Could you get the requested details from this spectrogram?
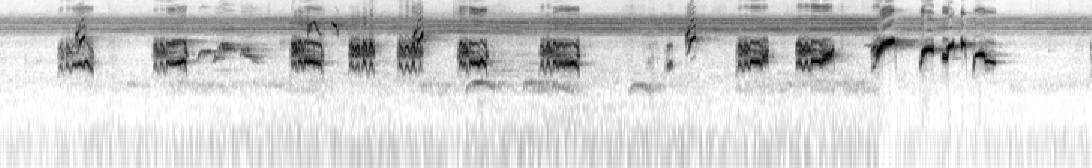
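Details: Red-whiskered bulbul singing to provoke fighting song in other bulbuls: a long series of rough, buzzy notes at a steady pace, ending in fast rising whistled flourishes, with a steady shrill insect-like background.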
